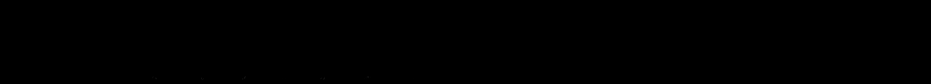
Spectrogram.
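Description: A razor scrapes in short strokes across stubble.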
